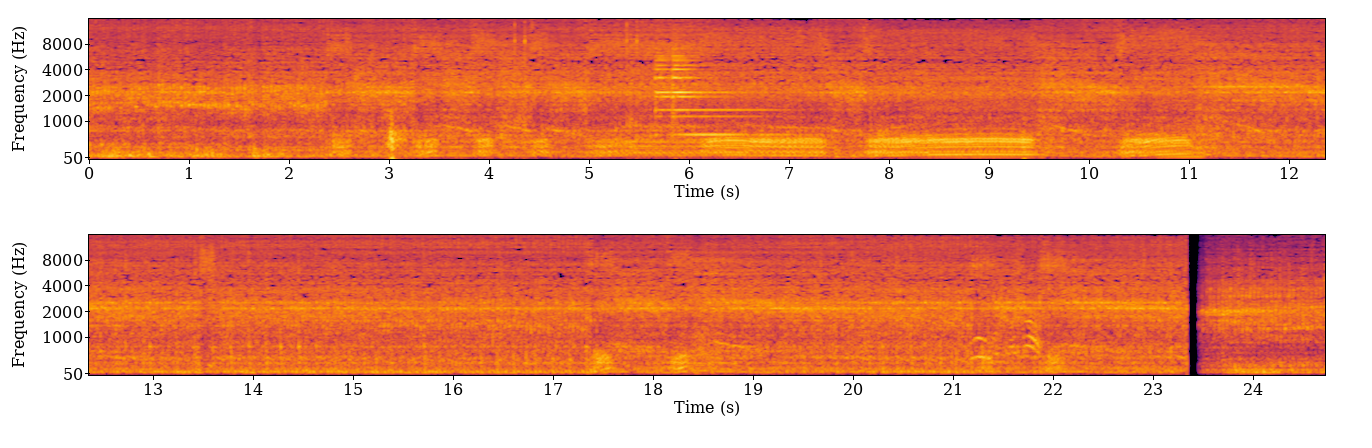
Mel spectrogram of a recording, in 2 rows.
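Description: A Suzuki V100 motorcycle, just repaired after failing to start, runs steadily close by, a small single engine idling with a few brief revs early on before settling, then cutting off near the end.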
